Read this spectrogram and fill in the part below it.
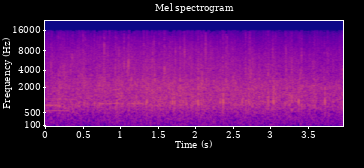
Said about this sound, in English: Let's clap our hands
